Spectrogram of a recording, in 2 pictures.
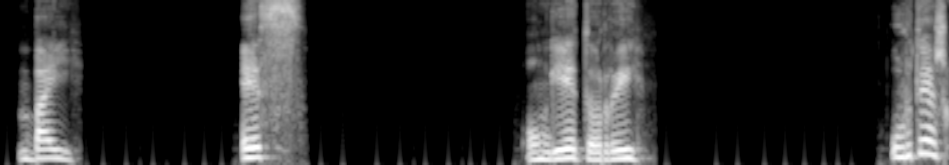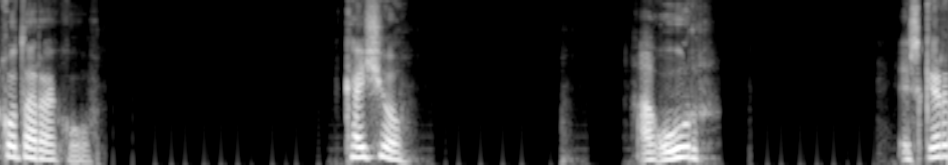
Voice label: Basque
